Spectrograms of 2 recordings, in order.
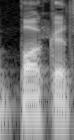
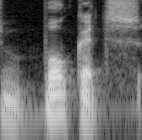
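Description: First: The word is said in an American accent. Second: The word is said in an Irish accent. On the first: "as we say in America" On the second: "my favorite word that comes out of your mouth when that beautiful Irish accent invades the space"

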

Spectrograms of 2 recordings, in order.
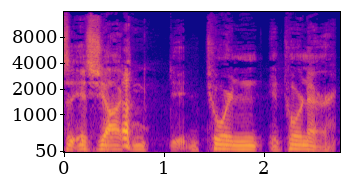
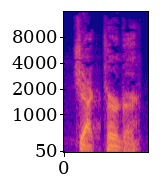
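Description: First: The name is said with French pronunciation. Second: The name is said with English pronunciation. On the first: "those pretentious French pronunciations" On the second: "I prefer to call him Jack Turner"

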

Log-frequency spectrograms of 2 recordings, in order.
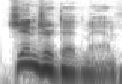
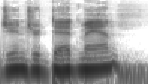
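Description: First: The stress falls on the syllable ginger. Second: The stress falls on the syllable dead. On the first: It sounds like a pun on gingerbread. The speaker calls it right. "Instead of Gingerdead Man" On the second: It sounds like a dead red-haired man. The speaker calls it wrong. "Because I put the emphasis on dead"

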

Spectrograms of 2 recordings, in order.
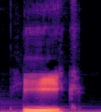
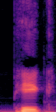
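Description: First: The vowel is long and drawn out. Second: The vowel is short, like in pick. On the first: The speaker calls it right. "Give that E more time. Say it longer" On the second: The speaker calls it wrong. "I often hear it with a short E"

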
